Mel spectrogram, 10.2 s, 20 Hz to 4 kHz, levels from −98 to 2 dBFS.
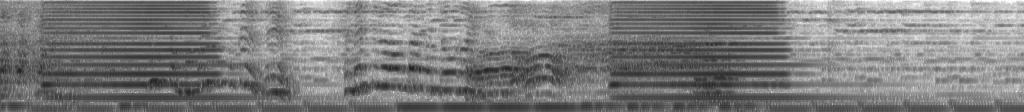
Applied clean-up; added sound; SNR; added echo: none; Bowed string instrument; -3 dB; reverberation time 0.3 s.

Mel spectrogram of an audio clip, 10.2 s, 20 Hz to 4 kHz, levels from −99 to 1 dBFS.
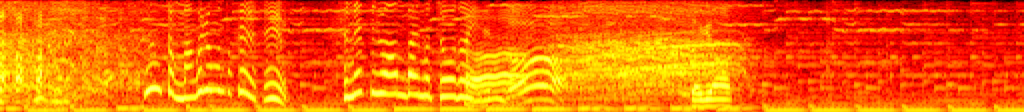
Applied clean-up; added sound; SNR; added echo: none; none; none; none.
